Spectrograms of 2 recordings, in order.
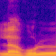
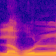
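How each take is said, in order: No difference in how they are said.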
